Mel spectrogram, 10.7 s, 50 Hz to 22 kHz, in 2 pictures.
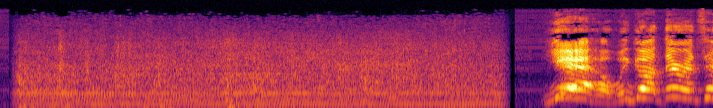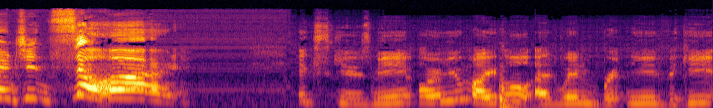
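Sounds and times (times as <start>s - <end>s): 
boat motor droning: 0.0s - 3.9s
speech: 4.1s - 6.8s, 7.6s - 10.6s.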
